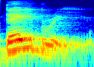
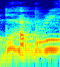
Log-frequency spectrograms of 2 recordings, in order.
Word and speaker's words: debris: be correct yeah a debris you can say a debris you can say debris not debris no it's a french word yeah debris root root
